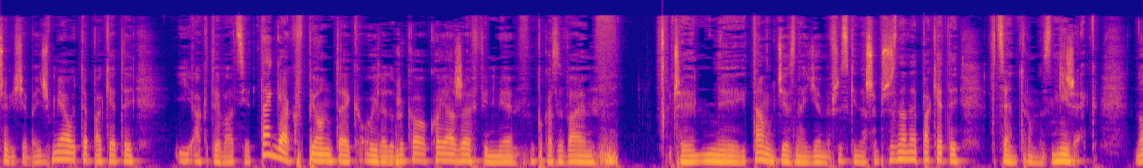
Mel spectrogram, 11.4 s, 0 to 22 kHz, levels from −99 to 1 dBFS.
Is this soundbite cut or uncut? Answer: uncut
